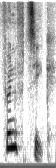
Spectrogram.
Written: fifty

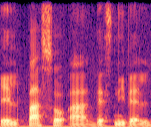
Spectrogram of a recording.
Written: overpass

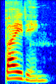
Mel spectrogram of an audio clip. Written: biting

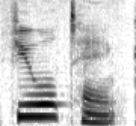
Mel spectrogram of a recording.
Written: fuel tank

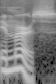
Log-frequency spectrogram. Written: immerse

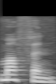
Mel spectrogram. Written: muffin

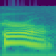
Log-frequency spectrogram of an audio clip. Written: girl

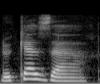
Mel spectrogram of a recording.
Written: quasar

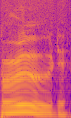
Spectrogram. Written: BROOD

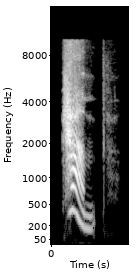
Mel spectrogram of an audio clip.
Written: camp

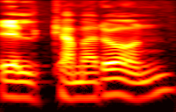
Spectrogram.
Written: shrimp

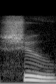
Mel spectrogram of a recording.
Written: shoe

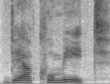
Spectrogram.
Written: comet

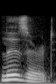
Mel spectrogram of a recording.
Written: lizard

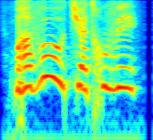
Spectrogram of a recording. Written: bravo

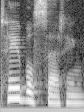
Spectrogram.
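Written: table setting

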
